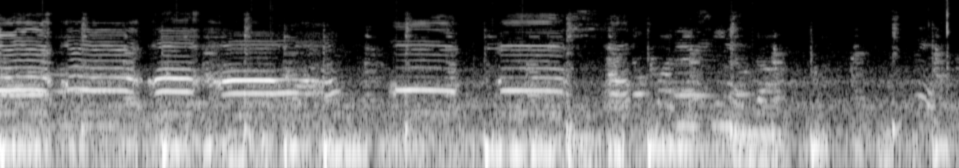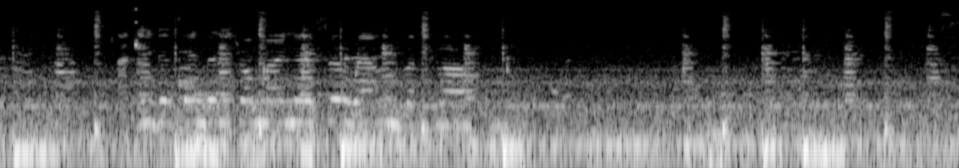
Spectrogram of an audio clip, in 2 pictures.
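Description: Background pop music: a voice singing held melodic notes over the first few seconds, then a quieter stretch carried by a pulsing low beat.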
